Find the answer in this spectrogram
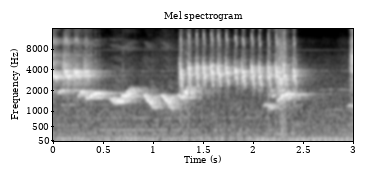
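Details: Kinoi in vigorous song with fill-in phrases, used to tutor white-rumped shamas: a wavering slurred whistle dipping and rising, then a quick rattling trill of evenly spaced notes ending in a rising whistle.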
